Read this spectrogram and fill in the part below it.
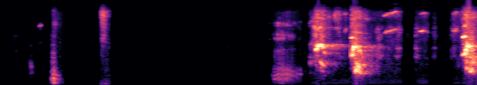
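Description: A dog at a kennel gives a few short barks and vocal bursts near the mic, sparse at first, then a denser run of louder, pig-like grunting yelps toward the end.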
